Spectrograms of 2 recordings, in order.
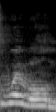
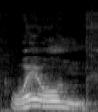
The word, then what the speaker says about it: weón: No es huevón, ¿no? Weón. Weón, pues.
